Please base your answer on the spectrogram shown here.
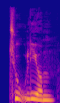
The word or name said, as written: thulium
